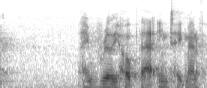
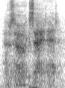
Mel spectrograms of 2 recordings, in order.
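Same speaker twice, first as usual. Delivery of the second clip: excited whisper; 4 dB quieter than usual. Real, not acted. Thrilled aside while installing transmission.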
